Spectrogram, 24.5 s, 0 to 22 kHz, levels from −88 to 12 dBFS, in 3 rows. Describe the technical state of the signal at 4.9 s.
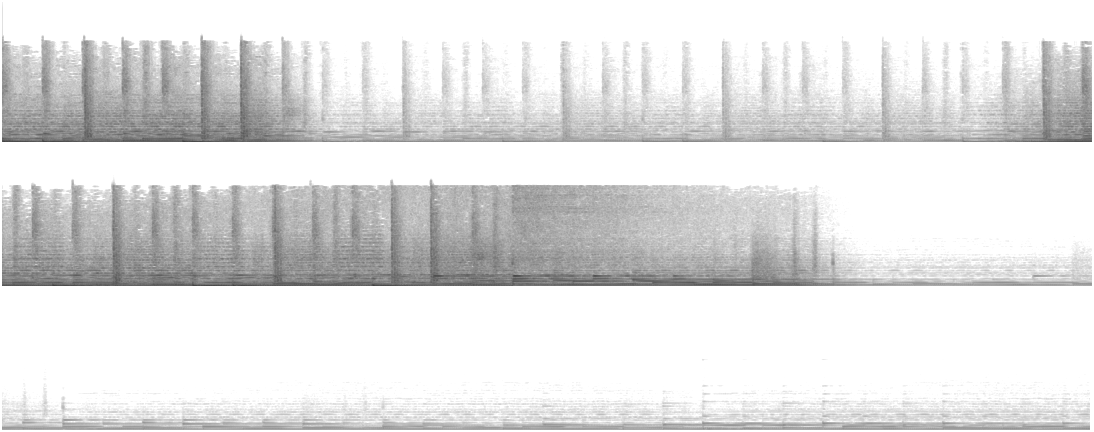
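At 4.9 s the signal is intact, with no technical fault present at that moment.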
